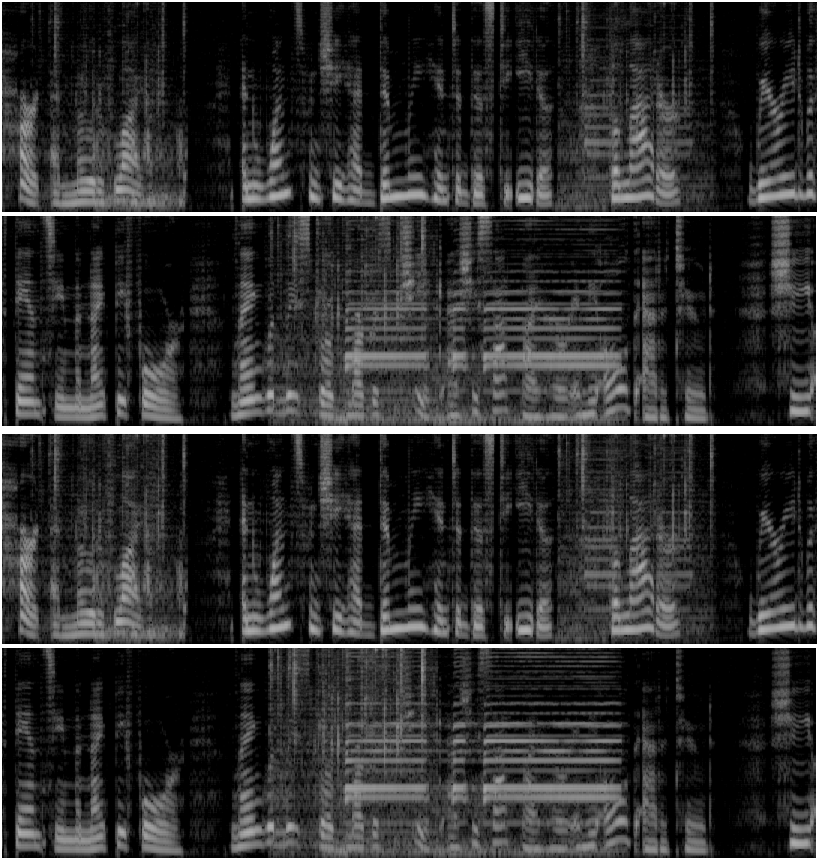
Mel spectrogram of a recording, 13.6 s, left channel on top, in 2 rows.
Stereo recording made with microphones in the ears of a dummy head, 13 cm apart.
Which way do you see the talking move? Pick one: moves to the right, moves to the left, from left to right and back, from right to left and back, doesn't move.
moves to the left.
